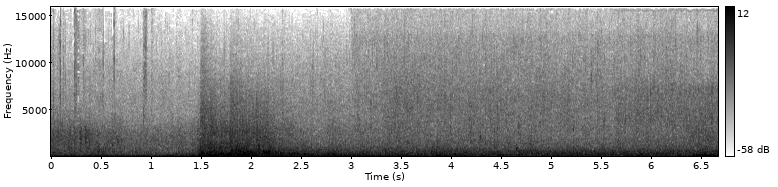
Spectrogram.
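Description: Heavy rain falling steadily, with a rumble of thunder swelling up about one and a half seconds in.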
